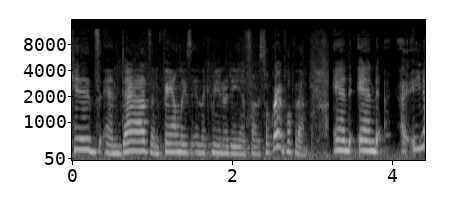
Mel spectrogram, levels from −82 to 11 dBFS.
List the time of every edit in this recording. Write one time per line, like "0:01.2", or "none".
0:03.2

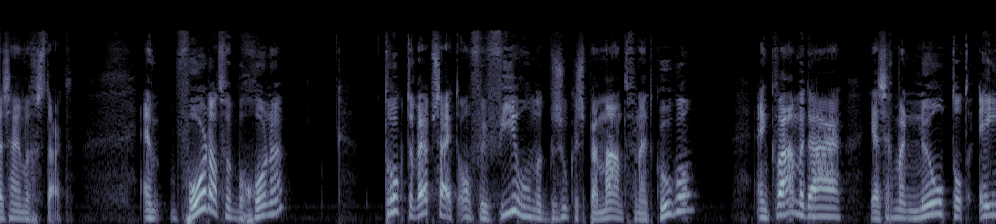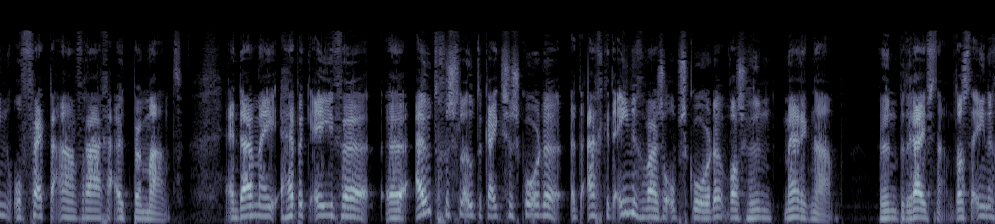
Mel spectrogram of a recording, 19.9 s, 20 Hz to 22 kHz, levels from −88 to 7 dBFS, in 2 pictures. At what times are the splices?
none

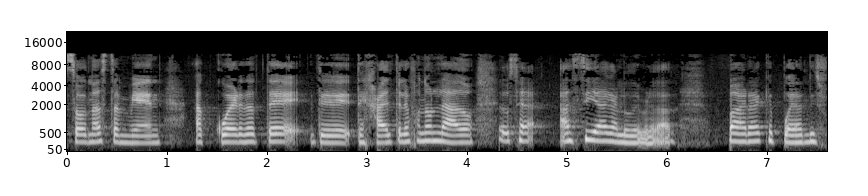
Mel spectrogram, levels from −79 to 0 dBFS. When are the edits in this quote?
0:04.3

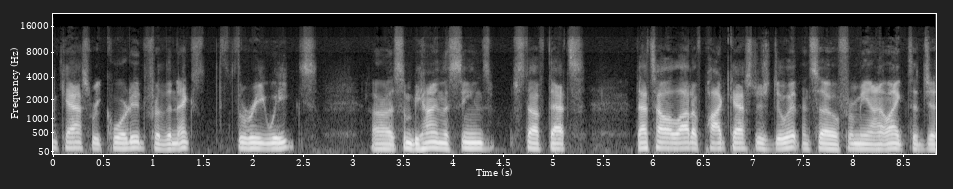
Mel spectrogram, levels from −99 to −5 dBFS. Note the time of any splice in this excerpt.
0:07.5

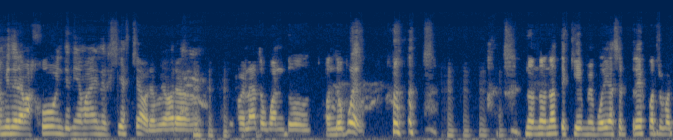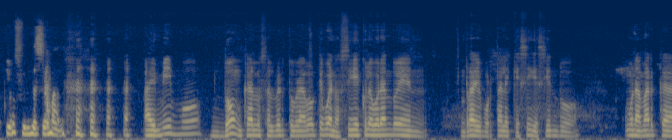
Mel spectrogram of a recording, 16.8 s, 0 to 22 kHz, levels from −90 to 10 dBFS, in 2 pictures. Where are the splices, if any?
0:10.1
0:12.4

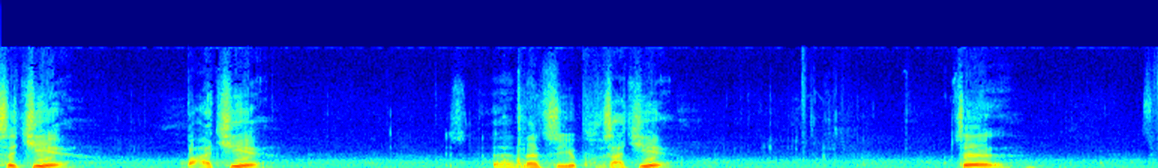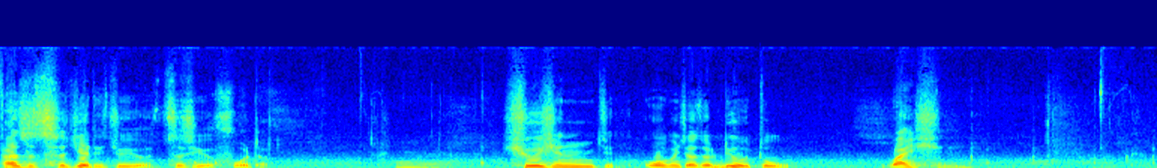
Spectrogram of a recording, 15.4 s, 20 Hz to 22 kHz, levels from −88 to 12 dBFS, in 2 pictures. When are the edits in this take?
0:10.3

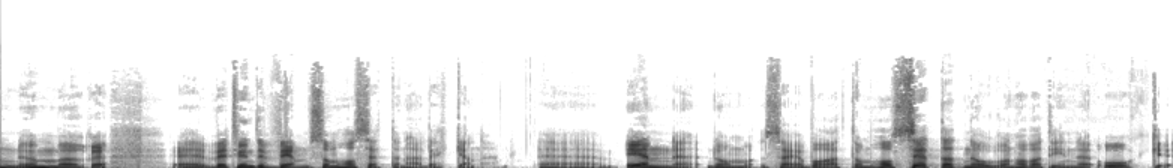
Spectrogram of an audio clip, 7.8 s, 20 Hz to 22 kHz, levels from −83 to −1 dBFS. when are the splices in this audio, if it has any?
0:04.1

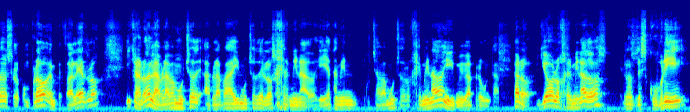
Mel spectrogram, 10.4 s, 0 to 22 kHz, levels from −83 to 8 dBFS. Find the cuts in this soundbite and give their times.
0:09.3

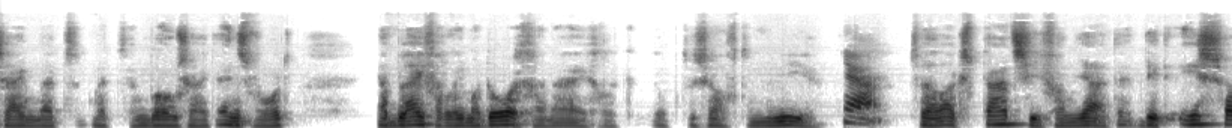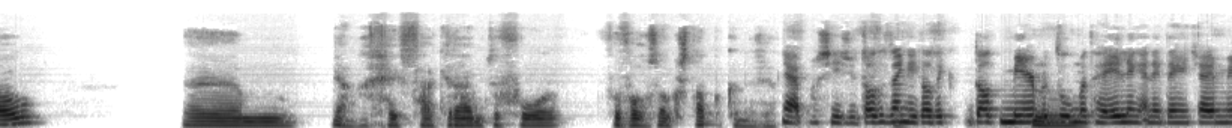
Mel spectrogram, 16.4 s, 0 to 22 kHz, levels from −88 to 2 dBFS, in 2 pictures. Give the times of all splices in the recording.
none

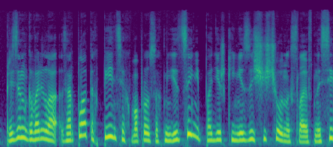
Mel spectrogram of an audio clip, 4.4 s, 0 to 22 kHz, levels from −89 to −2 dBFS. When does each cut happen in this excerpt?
none

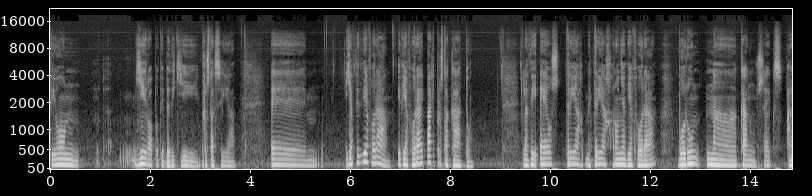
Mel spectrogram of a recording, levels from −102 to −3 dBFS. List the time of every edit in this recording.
none

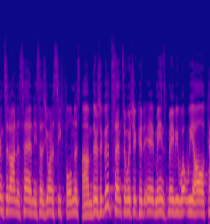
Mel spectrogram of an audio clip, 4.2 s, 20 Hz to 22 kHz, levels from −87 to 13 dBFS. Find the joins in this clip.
0:01.6

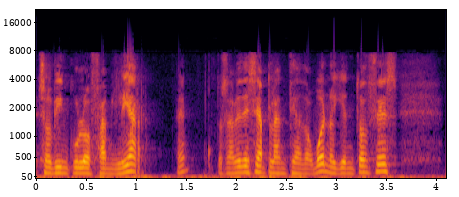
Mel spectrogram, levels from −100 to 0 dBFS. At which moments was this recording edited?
0:01.7

